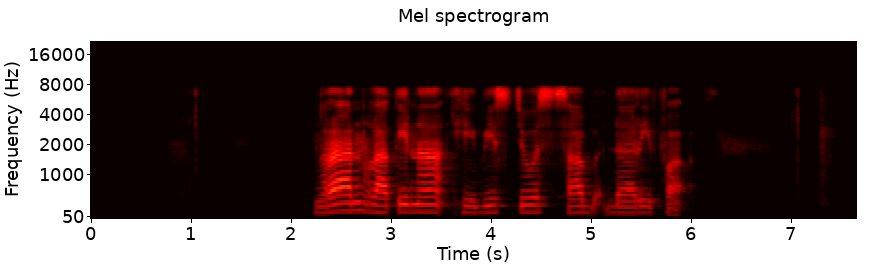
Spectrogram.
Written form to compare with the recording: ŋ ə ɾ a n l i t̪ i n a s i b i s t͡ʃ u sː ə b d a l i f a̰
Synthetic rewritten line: ŋ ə ɾ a n l a t̪ i n a h i b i s t͡ʃ u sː a b d a ɾ i f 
